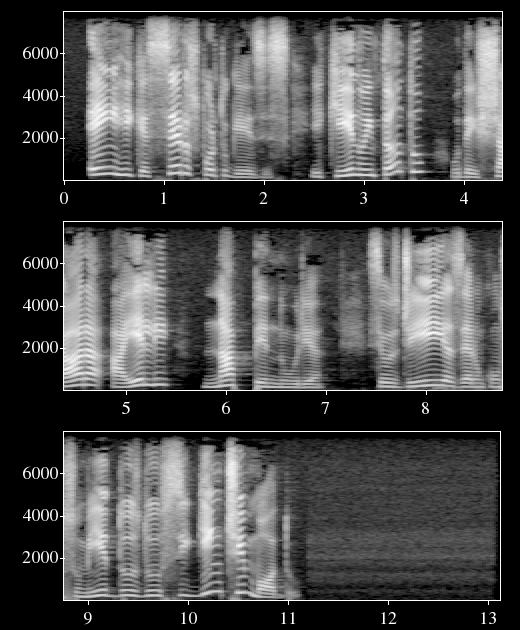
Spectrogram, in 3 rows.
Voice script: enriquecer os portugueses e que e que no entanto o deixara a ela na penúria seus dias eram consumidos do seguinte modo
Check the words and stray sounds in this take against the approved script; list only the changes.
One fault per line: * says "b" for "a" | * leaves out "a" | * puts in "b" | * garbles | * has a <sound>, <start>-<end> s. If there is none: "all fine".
* leaves out "e que"
* says "ele" for "ela"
